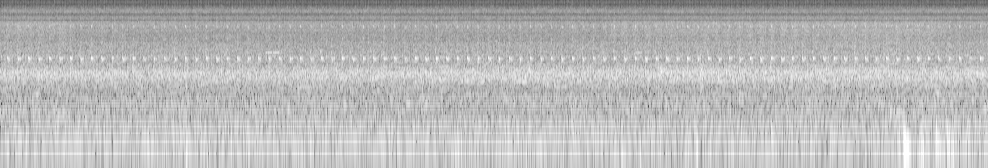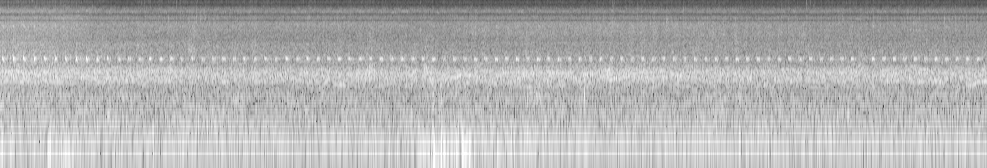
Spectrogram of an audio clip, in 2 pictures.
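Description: Diesel truck engine idling steadily with a fast, even clatter.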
